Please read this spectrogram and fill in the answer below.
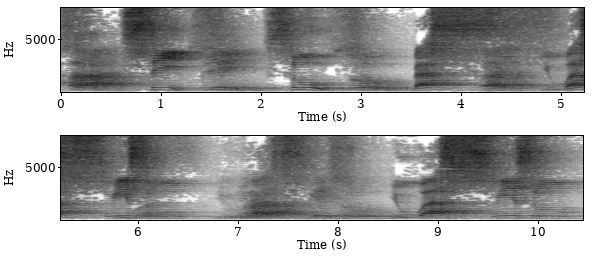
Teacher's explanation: Huruf sin dan sad itu keluar udara. Huruf zai tidak.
